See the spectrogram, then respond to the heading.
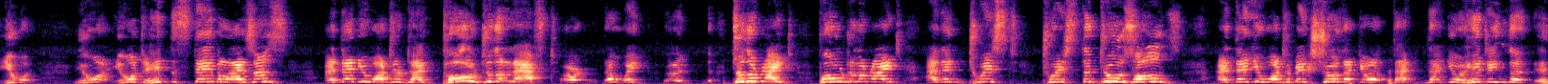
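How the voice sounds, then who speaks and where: A man speaks at a fairly quick pace in a put-on character voice. His pitch is extremely high. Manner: rapid, frantic, rambling.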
